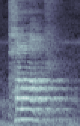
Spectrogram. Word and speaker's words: park: आप यहां पे आइए, देखिए ये पार्क लिखा है, पार्क, पी से शुरू है तो ये पी क्या बन जाएगा, थ, फाक, और आपका साइलेंट हो जाएगा, फाक, फाक, फाक, फाक, फाक, फाक।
